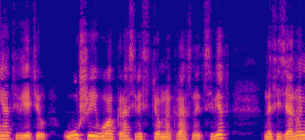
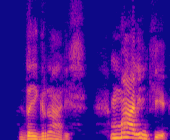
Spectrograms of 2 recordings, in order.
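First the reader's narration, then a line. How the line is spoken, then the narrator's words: Woman's exclamation. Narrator (Russian): воскликнула пассажирка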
